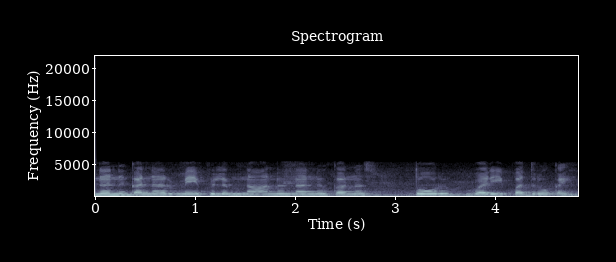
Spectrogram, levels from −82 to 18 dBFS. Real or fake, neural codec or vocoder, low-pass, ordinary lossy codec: real; none; 5.4 kHz; none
